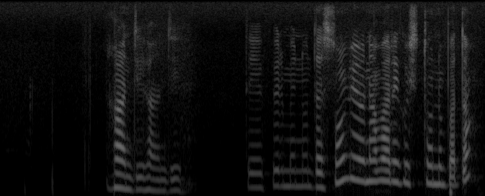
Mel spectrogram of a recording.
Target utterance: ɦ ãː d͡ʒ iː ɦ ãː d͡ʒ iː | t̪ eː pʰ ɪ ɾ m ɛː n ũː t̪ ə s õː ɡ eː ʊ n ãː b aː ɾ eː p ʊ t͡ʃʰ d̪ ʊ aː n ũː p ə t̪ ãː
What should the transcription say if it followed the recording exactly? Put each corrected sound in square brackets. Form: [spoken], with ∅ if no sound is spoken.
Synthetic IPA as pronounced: ɦ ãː d͡ʒ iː ɦ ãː d͡ʒ iː | t̪ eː pʰ ɪ ɾ m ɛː n ũː [d̪] ə s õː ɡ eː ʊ n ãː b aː ɾ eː [k] ʊ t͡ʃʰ [t̪] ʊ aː n ũː p ə t̪ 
